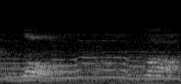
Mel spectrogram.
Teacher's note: huruf zo ini karena dia tebal maka lidah belakang itu terangkat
